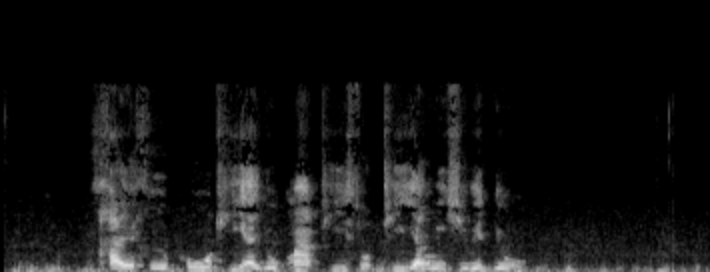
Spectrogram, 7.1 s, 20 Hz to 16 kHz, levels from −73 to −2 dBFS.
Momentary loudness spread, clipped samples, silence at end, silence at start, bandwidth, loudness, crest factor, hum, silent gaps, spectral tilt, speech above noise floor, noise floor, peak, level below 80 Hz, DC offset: 20 LU; under 0.1%; 0 s; 0.1 s; 11.5 kHz; -20 LUFS; 20 dB; none; none; -5.5 dB/octave; 24 dB; -43 dBFS; -2 dBFS; -44 dBFS; under 0.1%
